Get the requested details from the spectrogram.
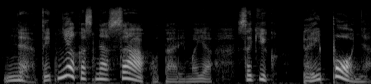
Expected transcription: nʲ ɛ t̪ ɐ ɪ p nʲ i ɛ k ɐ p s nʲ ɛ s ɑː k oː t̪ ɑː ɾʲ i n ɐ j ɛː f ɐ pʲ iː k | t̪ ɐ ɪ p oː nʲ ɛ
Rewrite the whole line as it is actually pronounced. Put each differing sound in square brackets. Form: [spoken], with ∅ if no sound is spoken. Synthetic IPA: nʲ ɛ t̪ ɐ ɪ p nʲ i ɛ k ɐ [∅] s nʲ ɛ s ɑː k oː t̪ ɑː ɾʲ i [m] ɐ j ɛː [s] ɐ [kʲ] iː k | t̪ ɐ ɪ p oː nʲ ɛ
